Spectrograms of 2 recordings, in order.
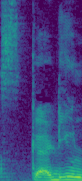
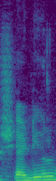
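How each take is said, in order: First: It begins with 'sk', American style. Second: It begins with 'sh', British style.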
